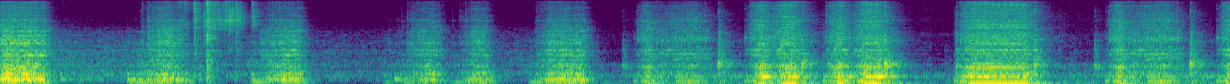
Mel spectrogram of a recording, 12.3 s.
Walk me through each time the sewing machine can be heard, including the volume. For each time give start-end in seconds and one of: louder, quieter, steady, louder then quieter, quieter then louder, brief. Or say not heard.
0.0-12.2 louder.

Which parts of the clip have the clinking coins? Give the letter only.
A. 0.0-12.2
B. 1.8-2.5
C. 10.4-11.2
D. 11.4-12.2
B.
